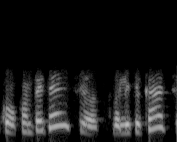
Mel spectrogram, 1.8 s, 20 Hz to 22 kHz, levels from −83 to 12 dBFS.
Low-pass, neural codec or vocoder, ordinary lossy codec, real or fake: 3.6 kHz; none; Opus, 32 kbps; real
